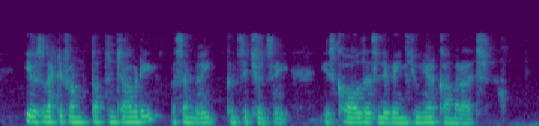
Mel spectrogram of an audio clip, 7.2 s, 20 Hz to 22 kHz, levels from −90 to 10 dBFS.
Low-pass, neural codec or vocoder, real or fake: 7.2 kHz; none; real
